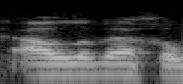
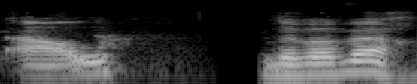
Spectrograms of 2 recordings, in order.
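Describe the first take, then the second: First: The words run together quickly as one word. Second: A short pause separates the two words. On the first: The speaker calls it wrong. "if you say it too fast, it sounds like al levavecha, one word" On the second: The speaker calls it right. "It should be al levavecha"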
